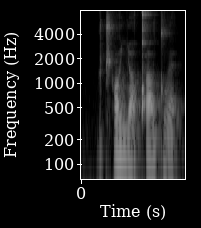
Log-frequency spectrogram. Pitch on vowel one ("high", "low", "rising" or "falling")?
high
